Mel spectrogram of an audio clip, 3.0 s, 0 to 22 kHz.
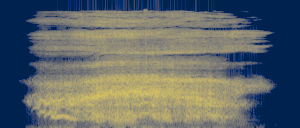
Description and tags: Zombie Growl 1
I recorded this sound (of myself) using audacity. It is a simple zombie sound effect, a growl.
137, Creature, Dead, Growl, Growling, Horror, Monster, Scary, Snarl, Snarling, Undead, Zombie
